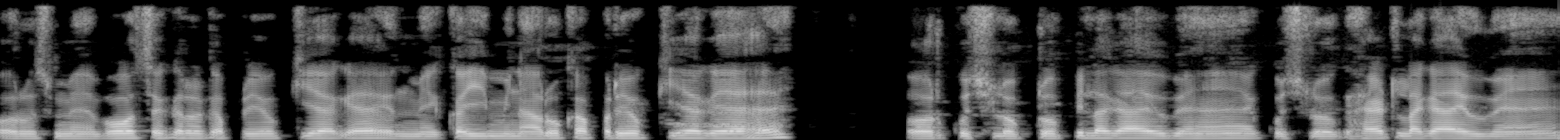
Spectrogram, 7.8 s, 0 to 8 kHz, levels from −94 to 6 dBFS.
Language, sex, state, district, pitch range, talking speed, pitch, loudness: Hindi, male, Uttar Pradesh, Ghazipur, 125-135 Hz, 240 wpm, 130 Hz, -17 LUFS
